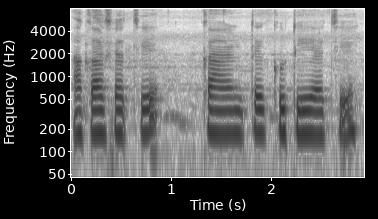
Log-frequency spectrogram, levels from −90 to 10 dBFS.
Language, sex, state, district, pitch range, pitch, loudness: Bengali, female, Assam, Hailakandi, 175-180 Hz, 180 Hz, -16 LUFS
